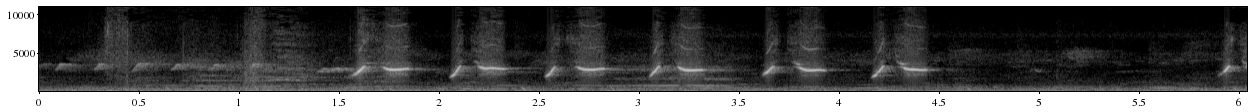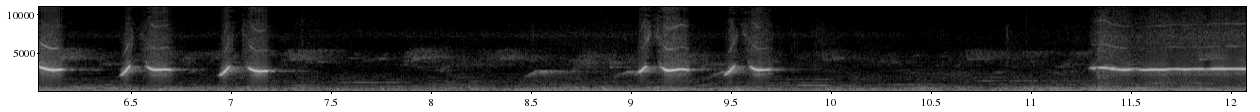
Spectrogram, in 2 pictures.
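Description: A man whistling through pursed lips to call birds: quick, short rising notes repeated about twice a second in three runs, then one long held note near the end.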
